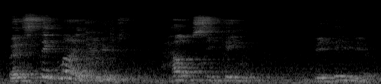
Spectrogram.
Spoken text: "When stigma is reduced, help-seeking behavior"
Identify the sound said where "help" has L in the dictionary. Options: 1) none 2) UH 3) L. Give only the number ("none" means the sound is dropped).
3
